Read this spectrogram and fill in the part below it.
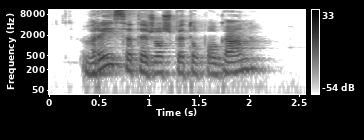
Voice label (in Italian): Rumeno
